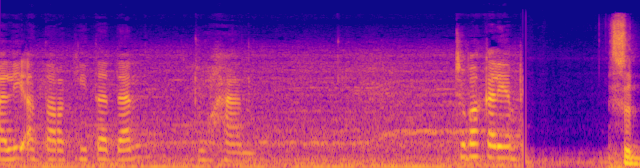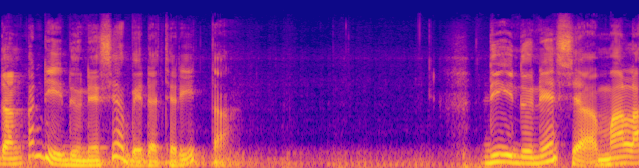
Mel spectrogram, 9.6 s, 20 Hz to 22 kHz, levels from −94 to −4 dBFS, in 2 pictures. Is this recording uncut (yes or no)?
no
